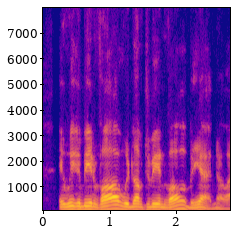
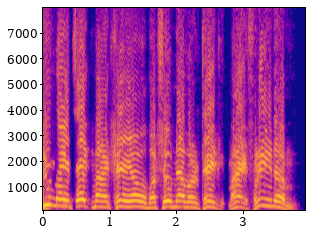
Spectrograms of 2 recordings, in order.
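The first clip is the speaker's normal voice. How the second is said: mock Braveheart speech; 7 semitones higher than usual. Braveheart parody speech, higher.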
